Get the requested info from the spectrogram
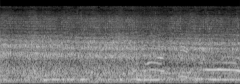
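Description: John Deere 4020 tractor's engine running steadily at full load as it pulls a weight-transfer sled, with faint voices from the crowd over it.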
